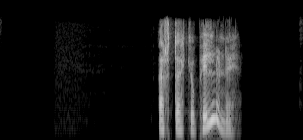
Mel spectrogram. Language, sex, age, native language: Icelandic, female, 30-39, Icelandic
